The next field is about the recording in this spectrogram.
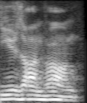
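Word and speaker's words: Yuuzhan Vong: But it is pronounced Yuzong Hong even though it looks like Jean.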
